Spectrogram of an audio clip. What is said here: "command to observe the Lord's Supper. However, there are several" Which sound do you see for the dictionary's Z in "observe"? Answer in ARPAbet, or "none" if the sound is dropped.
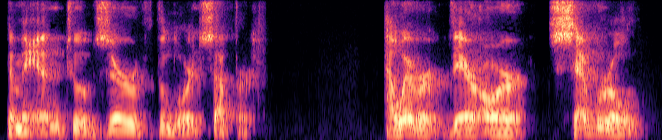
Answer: Z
